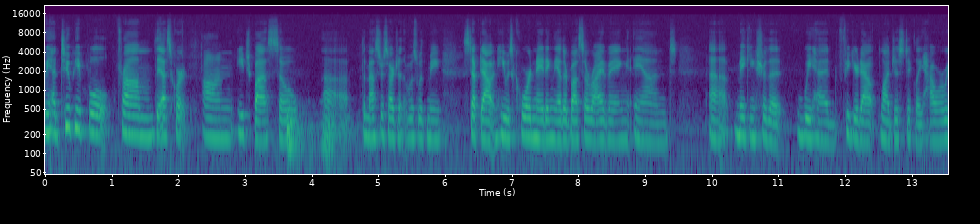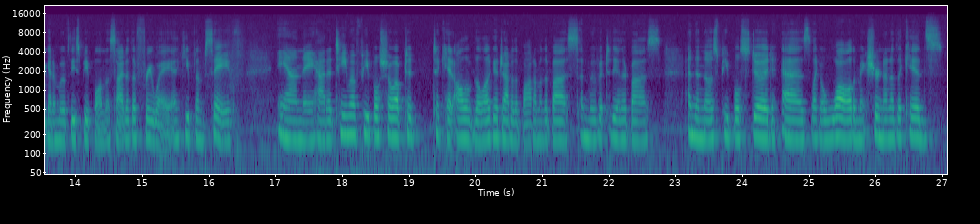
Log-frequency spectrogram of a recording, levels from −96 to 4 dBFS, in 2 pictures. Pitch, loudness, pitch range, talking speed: 175 Hz, -40 LUFS, 165-185 Hz, 230 wpm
